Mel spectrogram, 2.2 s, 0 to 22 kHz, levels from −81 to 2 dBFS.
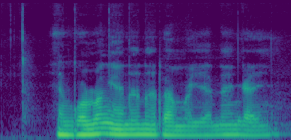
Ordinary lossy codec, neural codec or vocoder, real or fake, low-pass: none; codec, 44.1 kHz, 2.6 kbps, SNAC; fake; none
